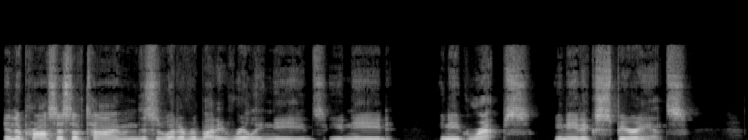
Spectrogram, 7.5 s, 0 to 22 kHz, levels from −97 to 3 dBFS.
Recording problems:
none

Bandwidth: 14.5 kHz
